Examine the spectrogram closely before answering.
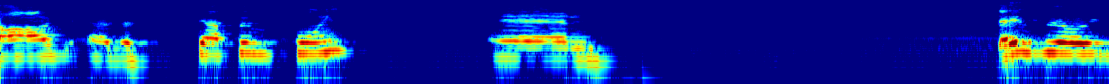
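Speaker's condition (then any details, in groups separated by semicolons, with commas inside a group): Cerebral palsy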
